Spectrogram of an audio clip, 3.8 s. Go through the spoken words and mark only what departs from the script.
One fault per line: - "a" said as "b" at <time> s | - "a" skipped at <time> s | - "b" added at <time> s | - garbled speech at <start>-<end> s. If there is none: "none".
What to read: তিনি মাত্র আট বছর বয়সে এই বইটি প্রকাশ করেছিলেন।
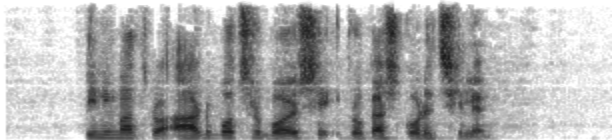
- "এই বইটি" skipped at 2.0 s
